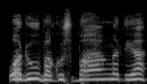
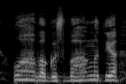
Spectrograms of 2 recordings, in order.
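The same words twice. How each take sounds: First: Higher, wide-eyed voice of the impressed driver; lightly voiced driver, amazed; awed driver. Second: Said in the usual way. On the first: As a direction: gasp at the fancy hotel room. Driver admiring hotel room.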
